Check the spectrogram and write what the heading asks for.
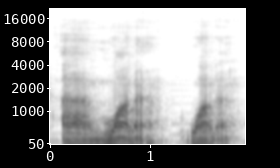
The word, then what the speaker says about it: wanna: We spell it with an A if we write that, but wanna.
